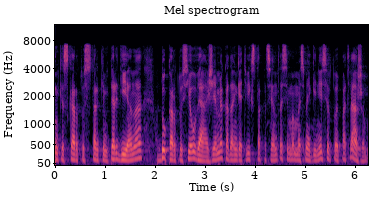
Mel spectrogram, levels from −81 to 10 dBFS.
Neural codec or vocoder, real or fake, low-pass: none; real; 7.2 kHz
